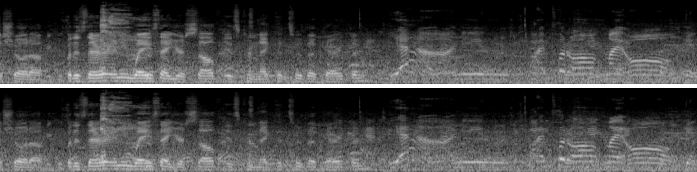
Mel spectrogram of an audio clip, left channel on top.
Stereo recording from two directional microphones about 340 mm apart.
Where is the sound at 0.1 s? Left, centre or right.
Centre.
